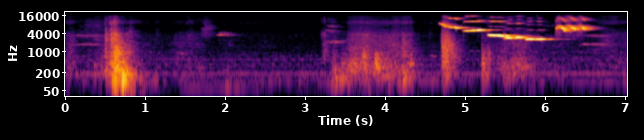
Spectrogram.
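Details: Brown-chested jungle flycatcher lure song to prompt silent birds to respond: after a few knocks and handling noises, a fast series of high whistles falls in steps, followed by a brief higher burst.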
